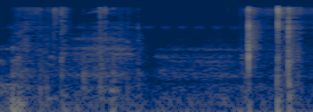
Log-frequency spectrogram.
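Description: Quiet room tone, with a single sharp click near the end.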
